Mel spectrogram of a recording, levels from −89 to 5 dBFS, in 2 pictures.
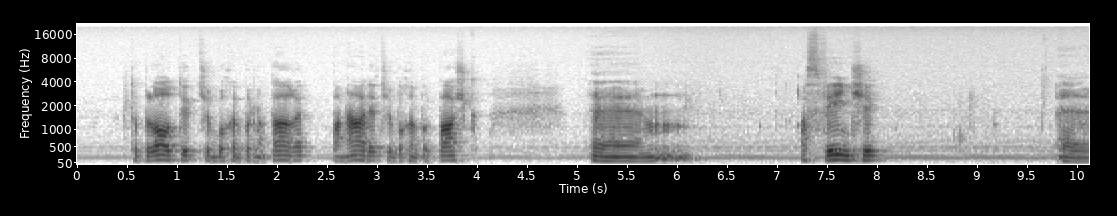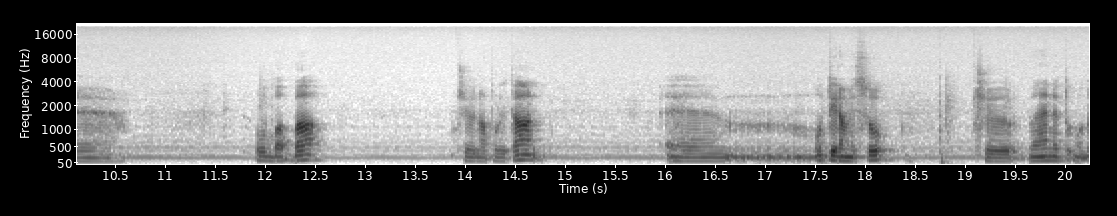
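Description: No technical faults can be heard anywhere in the speech recording. Nothing breaks up, jumps or changes in level at any point.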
